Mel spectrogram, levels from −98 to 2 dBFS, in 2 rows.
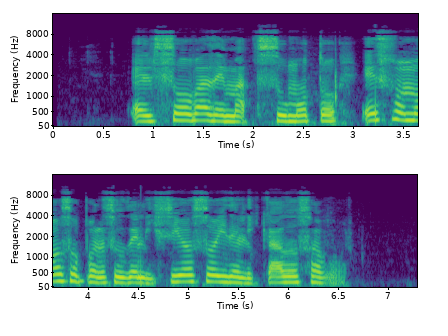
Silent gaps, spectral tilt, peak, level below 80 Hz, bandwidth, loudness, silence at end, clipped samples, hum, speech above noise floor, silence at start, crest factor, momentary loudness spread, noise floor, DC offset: none; -5 dB/octave; -2 dBFS; -50 dBFS; 9.4 kHz; -13 LUFS; 0.75 s; under 0.1%; none; 54 dB; 0.8 s; 12 dB; 5 LU; -66 dBFS; under 0.1%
